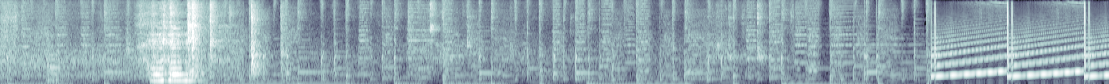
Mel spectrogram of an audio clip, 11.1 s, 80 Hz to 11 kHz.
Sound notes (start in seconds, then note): 1.4 giggling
